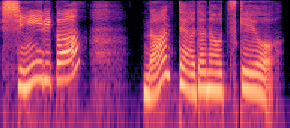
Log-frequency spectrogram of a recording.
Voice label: BUILD OVER JP; MP7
